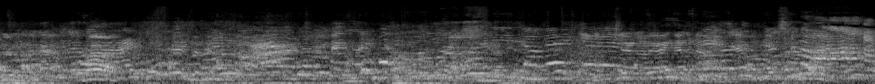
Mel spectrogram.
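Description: Indistinct chatter of many children and adults talking over one another, echoing in a large room.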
